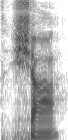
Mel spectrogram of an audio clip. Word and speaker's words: SHA: used is sha 256 sh stands for secure hash algorithm is pronounced sha and is in fact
